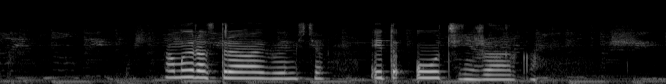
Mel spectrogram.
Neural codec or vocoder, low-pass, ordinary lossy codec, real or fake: none; 7.2 kHz; none; real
